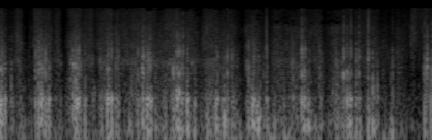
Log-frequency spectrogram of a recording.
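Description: A hollow red heart-shaped gift box, covered in pleated satin fabric with a gem in the center, is held in both hands in front of a mic and scratched and rubbed along its pleats with fingertips and nails. Quick, irregular strokes follow one another rapidly, giving dry scratchy crinkles and rasps over a soft, hollow mid-range body. Each stroke dies away almost at once.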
